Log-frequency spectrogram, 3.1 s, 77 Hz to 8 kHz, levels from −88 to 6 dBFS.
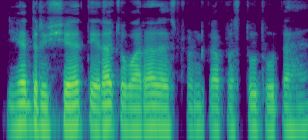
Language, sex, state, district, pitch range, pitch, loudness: Hindi, male, Delhi, New Delhi, 115-120 Hz, 115 Hz, -19 LUFS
